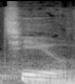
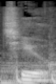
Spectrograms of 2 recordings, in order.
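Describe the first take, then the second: First: The vowel is a long ee sound. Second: The vowel is a short i sound. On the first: The speaker calls it wrong. "ครูจะไม่พูดว่า" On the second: The speaker calls it right. "ครูจะพูดว่า ... ไม่มีเสียงสระอีแต่จะมีเสียงสระอิ"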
